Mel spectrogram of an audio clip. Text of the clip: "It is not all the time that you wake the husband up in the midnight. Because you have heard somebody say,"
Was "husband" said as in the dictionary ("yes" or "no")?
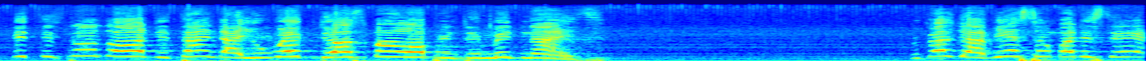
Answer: no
